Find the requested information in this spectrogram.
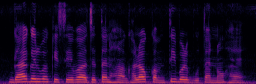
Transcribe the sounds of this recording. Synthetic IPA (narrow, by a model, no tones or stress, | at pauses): ɡaːjɡəɾʋakeseːʋad͡ʒɐt̪ənɦãɡʱɐlawkɐmt̪ibəɽbuːt̪anõːɦɛː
